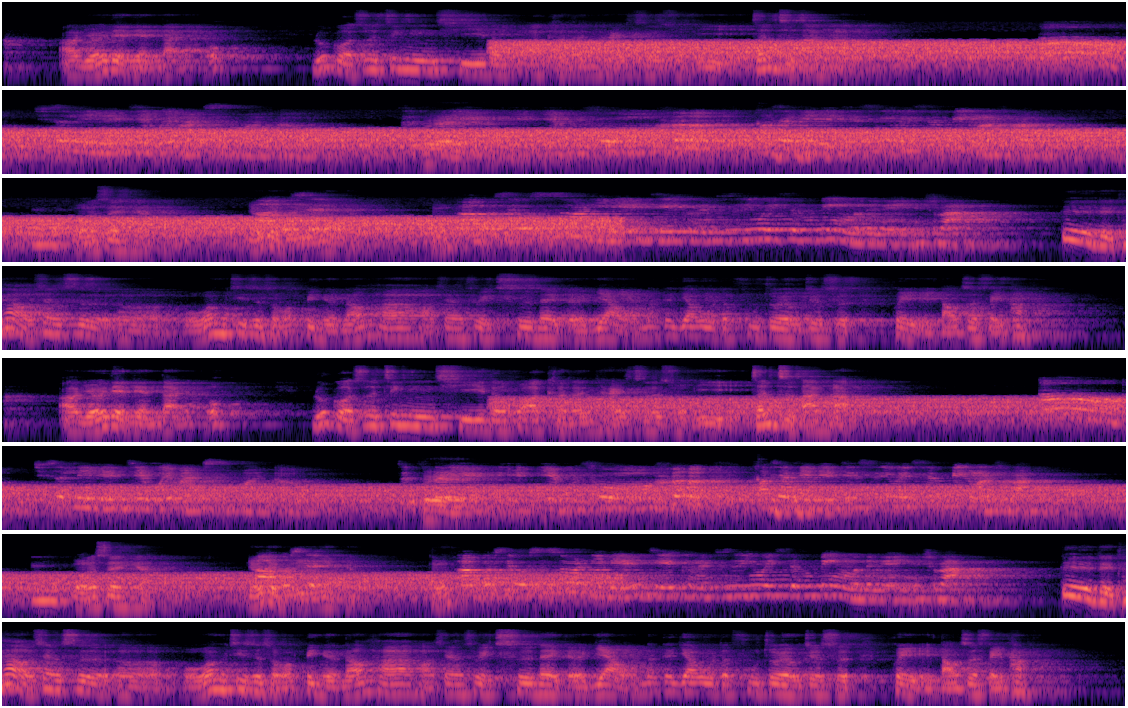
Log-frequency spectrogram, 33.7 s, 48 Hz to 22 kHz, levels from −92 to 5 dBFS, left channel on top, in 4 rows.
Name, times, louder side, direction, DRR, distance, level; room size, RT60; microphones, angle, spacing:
voice 1, 0.4-1.7 2.3-6.5 11.6-12.0 14.2-14.5 17.1-18.0 18.7-19.5 20.1-20.3 24.8-33.0, right 4 dB, 85° right, 4 dB, 1.3 m, -34 dB
sound 1, 3.6-21.5, left 5 dB, 70° left, 0.8 m, -30 dB
voice 2, 7.8-10.8 11.4-16.3 18.7-19.3 20.3-24.1, right 2 dB, 65° right, 1 dB, 5.6 m, -33 dB
28.5 x 25.0 x 5.0 m, 1.3 s
head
